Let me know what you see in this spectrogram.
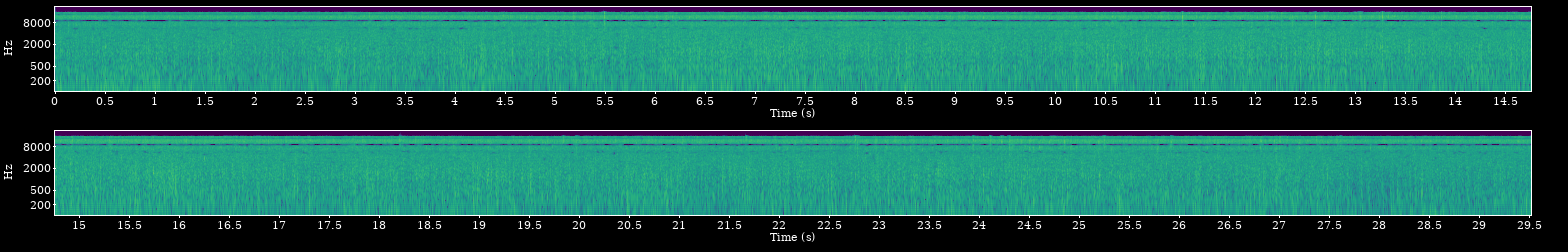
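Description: Heavy rain pouring steadily, an even hiss of rain on leaves and ground.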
